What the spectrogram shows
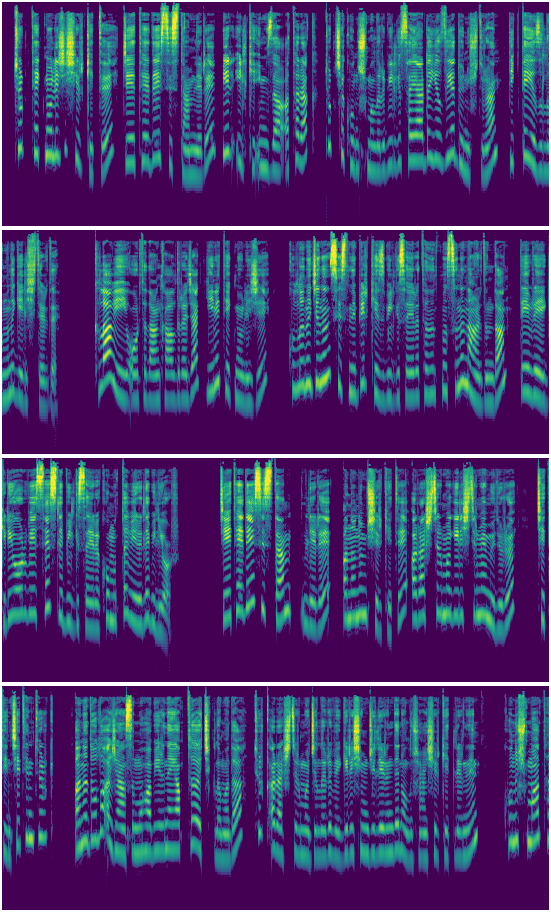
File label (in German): Film Sprecherin Türkisch; Nachvertonung Film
